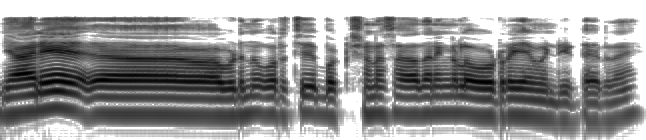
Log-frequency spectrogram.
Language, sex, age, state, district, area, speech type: Malayalam, male, 60+, Kerala, Kozhikode, urban, spontaneous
